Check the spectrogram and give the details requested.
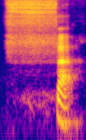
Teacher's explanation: Huruf fa bibir bawah duduk dekat bawah gigi atas. Bibir bawah duduk bawah gigi atas.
